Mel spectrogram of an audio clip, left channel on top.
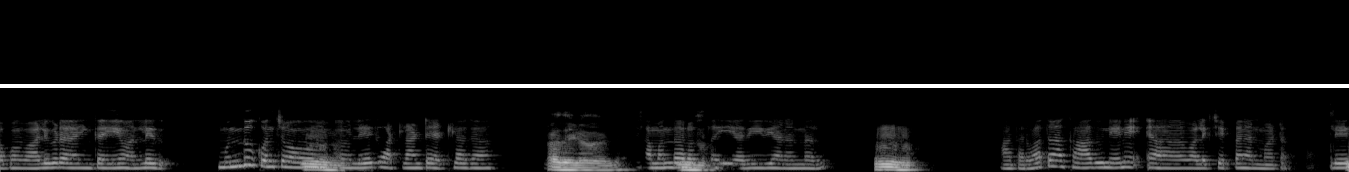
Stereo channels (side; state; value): left; silent; digital silence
